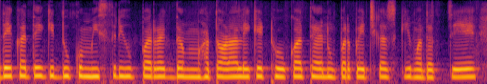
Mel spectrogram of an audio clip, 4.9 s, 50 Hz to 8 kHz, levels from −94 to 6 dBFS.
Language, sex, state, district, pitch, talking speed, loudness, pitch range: Hindi, female, Uttar Pradesh, Varanasi, 240 Hz, 195 wpm, -15 LUFS, 235-250 Hz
